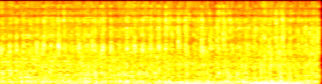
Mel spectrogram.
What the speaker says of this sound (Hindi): साथ में एक ये ट्रेन का इंजन खड़ा है।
